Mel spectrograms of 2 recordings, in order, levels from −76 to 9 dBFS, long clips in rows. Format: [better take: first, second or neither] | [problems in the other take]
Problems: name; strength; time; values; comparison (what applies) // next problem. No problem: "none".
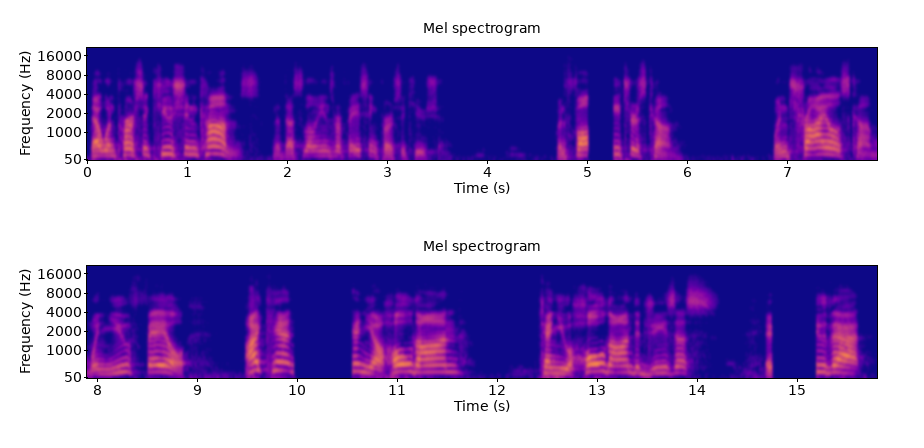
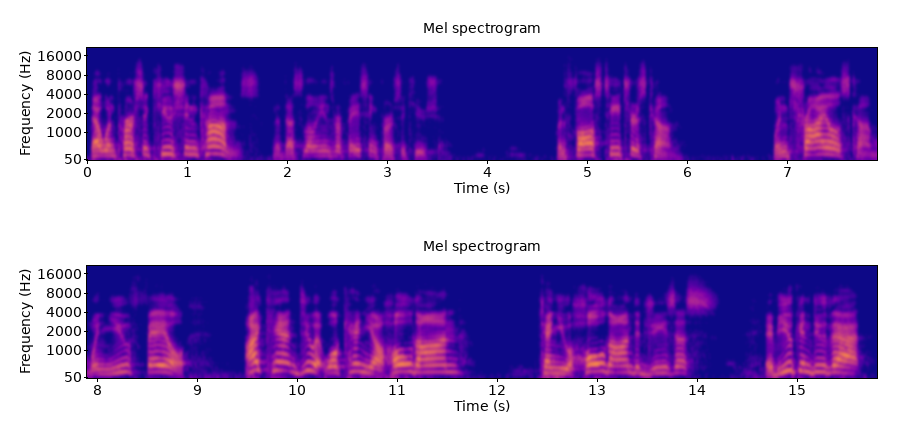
second | audio cutting out; at 5 s, at 10 s for 0.5 s and at 15 s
